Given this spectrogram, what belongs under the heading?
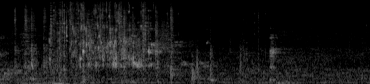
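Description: Water pouring into a small container in the video game Popup Dungeon: a bright, splashy fill that swells for about a second and a half, then fades to faint drips and ticks.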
